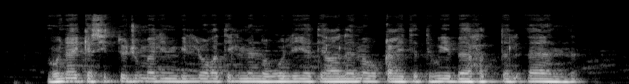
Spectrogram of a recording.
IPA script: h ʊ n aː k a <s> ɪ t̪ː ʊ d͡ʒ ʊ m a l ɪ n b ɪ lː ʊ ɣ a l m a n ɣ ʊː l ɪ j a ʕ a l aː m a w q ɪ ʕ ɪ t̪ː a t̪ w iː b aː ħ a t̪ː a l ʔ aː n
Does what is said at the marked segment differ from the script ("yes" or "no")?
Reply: no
